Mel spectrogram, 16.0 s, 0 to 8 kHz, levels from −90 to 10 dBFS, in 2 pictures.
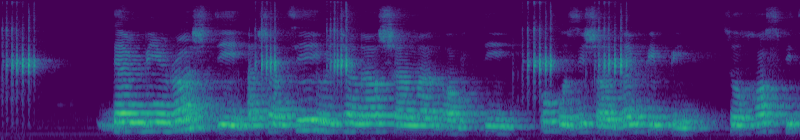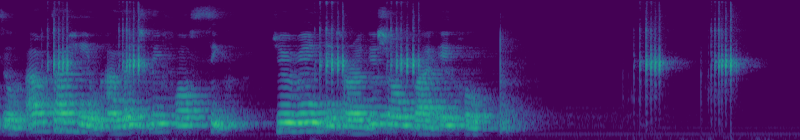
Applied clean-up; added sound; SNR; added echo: none; Wood / Percussion / Frog; 14 dB; reverberation time 0.8 s.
